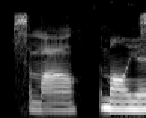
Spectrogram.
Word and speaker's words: sommelier: The sommelier.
